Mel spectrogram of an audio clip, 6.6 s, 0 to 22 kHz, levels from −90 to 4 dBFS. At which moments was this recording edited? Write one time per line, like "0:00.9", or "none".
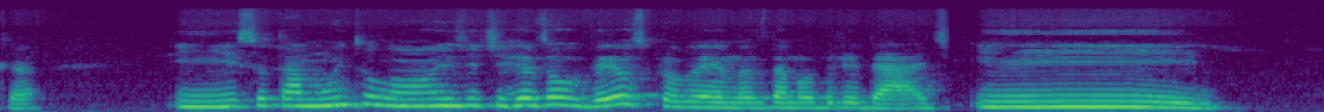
0:04.7

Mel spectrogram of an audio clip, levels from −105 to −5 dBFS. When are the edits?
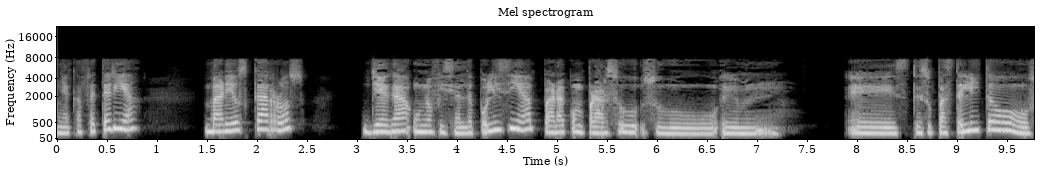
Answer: none

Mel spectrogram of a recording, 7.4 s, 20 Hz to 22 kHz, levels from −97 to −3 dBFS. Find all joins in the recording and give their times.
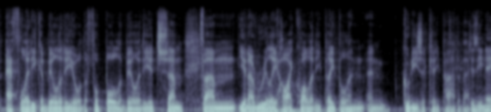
0:03.0

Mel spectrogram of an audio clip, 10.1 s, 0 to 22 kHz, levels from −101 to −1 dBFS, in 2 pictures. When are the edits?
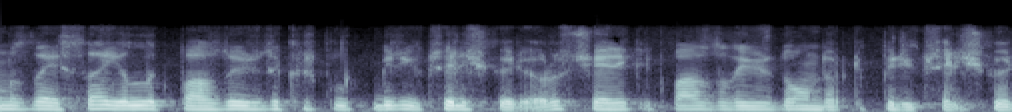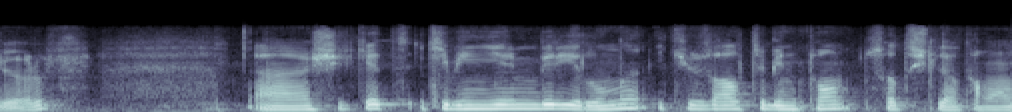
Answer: none

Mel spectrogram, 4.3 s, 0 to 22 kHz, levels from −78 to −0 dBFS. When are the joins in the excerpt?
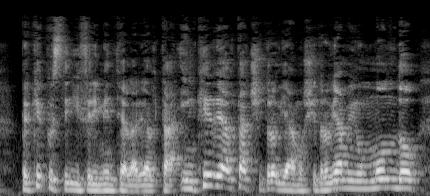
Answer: none

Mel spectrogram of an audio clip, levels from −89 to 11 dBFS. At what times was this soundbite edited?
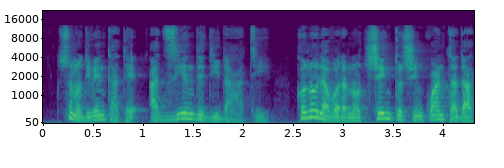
0:02.4

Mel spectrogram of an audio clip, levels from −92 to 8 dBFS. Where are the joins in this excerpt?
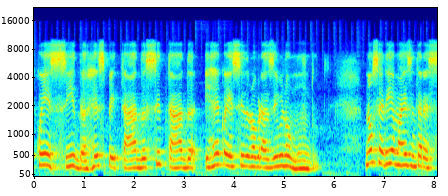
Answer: none

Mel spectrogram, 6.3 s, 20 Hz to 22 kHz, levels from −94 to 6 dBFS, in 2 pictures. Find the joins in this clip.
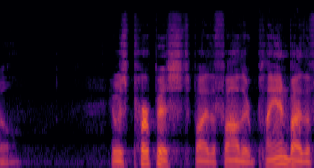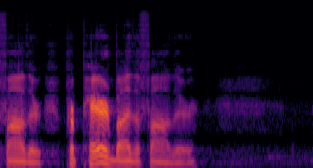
none

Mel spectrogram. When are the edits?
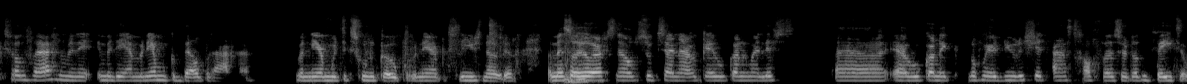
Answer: none

